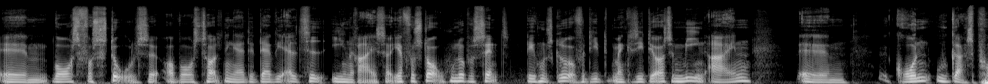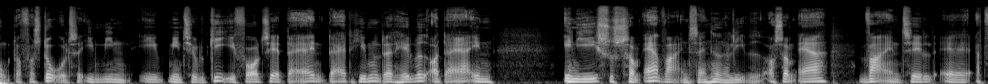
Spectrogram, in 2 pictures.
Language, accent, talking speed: Danish, native, 220 wpm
